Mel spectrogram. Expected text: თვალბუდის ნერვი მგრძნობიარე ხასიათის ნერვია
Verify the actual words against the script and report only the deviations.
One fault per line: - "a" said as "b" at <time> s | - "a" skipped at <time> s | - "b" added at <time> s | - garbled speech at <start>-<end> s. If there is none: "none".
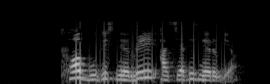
- "მგრძნობიარე" skipped at 1.4 s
